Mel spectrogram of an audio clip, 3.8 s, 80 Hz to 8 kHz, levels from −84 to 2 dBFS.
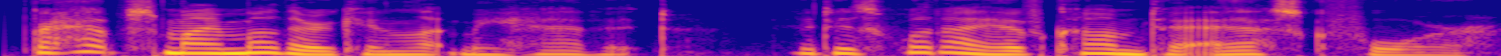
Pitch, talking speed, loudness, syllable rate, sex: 205 Hz, 270 wpm, -16 LUFS, 5.6 syllables/s, female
